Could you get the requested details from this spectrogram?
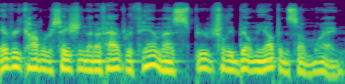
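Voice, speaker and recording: A man with an American accent speaks very fast in a very deep, low voice that is somewhat breathy, with ordinary pitch variation. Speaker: podcast host. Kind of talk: personal reflection monologue, podcast. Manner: halting, disfluent.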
